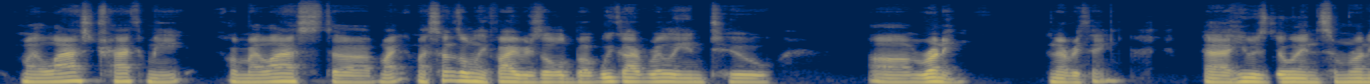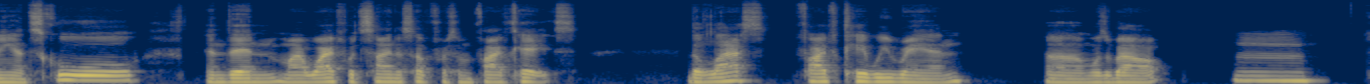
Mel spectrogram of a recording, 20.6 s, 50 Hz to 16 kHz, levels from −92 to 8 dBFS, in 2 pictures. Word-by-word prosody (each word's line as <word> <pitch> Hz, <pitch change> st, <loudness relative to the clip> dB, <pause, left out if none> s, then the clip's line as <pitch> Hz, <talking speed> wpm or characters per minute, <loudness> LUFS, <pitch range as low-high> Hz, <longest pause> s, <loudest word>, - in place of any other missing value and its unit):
my 130 Hz, -4 st, 0 dB
last 145 Hz, +5 st, +2 dB
track 140 Hz, +1 st, -1 dB
meet 125 Hz, -, -4 dB, 0.3 s
or 135 Hz, -, +1 dB
my 120 Hz, 0 st, 0 dB
last, 140 Hz, +1 st, +1 dB
uh 115 Hz, -2 st, -1 dB
My 125 Hz, +6 st, -2 dB
my 135 Hz, -, +1 dB
son's 165 Hz, +2 st, 0 dB
only 140 Hz, -5 st, +5 dB
5 130 Hz, +1 st, +4 dB
years 120 Hz, 0 st, -1 dB
old, 120 Hz, -1 st, 0 dB
but 115 Hz, 0 st, -2 dB
we 135 Hz, +1 st, +4 dB
got 130 Hz, -1 st, +1 dB
really 130 Hz, -1 st, +2 dB
into, 120 Hz, 0 st, -2 dB, 0.7 s
um, 120 Hz, -2 st, -2 dB
running 125 Hz, -2 st, +5 dB, 0.6 s
and 130 Hz, -, +1 dB
everything. 135 Hz, +7 st, -3 dB, 0.6 s
Uh, 120 Hz, -2 st, +4 dB
he 130 Hz, +4 st, +2 dB
was 125 Hz, -3 st, +4 dB
doing 125 Hz, -1 st, +3 dB
some 120 Hz, +1 st, -4 dB
running 120 Hz, -1 st, 0 dB
at 110 Hz, 0 st, -6 dB
school, 170 Hz, +1 st, +4 dB, 0.5 s
and 120 Hz, -2 st, -3 dB
then 120 Hz, -1 st, +3 dB
my 120 Hz, -3 st, -2 dB
wife 125 Hz, +2 st, +1 dB
would 130 Hz, -, -3 dB
sign 130 Hz, -2 st, -2 dB
us 120 Hz, +2 st, -8 dB
up 125 Hz, -2 st, -3 dB
for -, -, -8 dB
some 115 Hz, -3 st, -8 dB
5Ks. 120 Hz, +1 st, -3 dB, 0.8 s
The 125 Hz, -, +2 dB
last 155 Hz, +5 st, -1 dB, 0.2 s
5K 135 Hz, +1 st, +1 dB
we 130 Hz, 0 st, +1 dB
ran, 120 Hz, +2 st, -3 dB, 0.6 s
um, 115 Hz, -2 st, -4 dB
was 115 Hz, 0 st, -3 dB
about, 115 Hz, -2 st, -1 dB, 0.5 s
mm, 160 Hz, -1 st, -3 dB
I 160 Hz, -1 st, -23 dB
125 Hz, 155 wpm, -23 LUFS, 120-140 Hz, 0.8 s, only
